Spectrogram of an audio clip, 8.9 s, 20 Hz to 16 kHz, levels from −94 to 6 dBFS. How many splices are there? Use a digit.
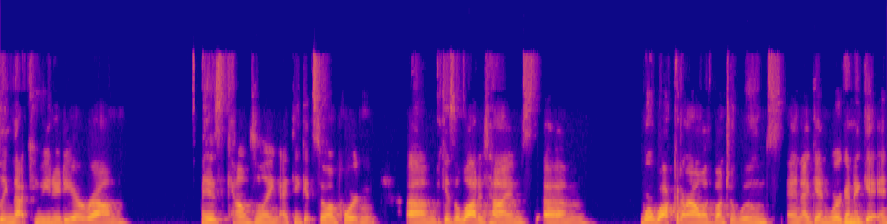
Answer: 0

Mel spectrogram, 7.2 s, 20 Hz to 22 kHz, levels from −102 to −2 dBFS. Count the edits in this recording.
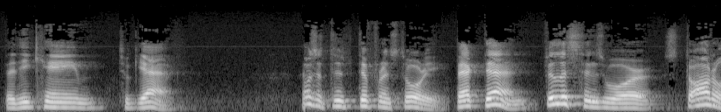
4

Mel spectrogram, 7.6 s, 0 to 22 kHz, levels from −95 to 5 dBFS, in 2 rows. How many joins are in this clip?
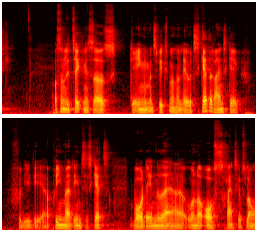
1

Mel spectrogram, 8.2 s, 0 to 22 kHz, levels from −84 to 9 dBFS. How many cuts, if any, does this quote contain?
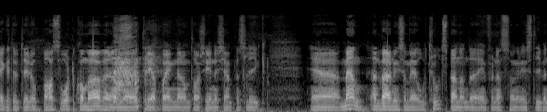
1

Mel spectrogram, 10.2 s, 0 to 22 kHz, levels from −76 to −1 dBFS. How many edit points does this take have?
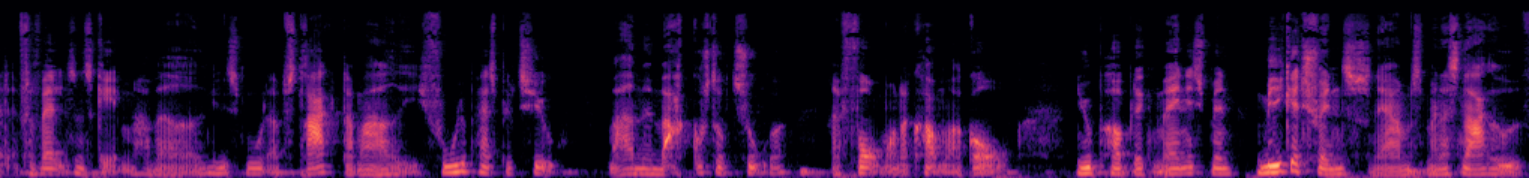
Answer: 1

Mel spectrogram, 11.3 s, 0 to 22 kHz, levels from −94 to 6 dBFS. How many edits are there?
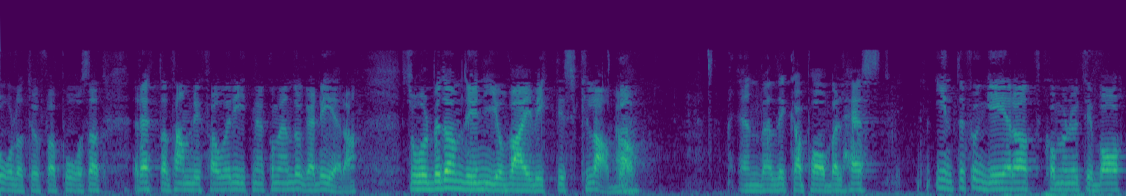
0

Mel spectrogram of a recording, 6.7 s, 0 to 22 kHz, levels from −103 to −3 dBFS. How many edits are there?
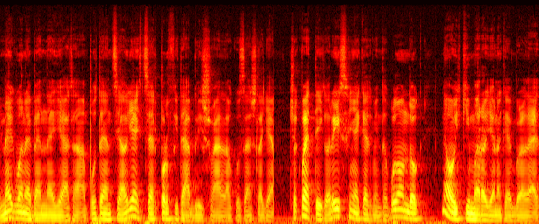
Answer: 0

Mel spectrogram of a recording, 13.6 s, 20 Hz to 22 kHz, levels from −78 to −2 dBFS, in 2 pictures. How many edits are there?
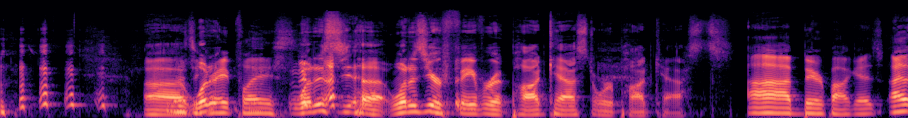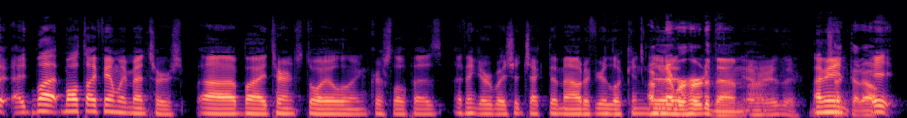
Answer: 1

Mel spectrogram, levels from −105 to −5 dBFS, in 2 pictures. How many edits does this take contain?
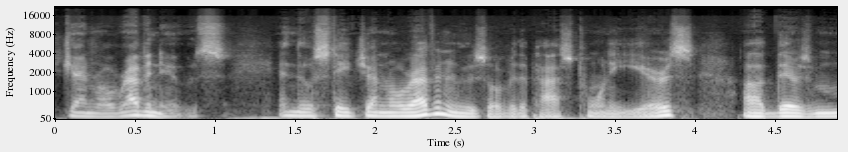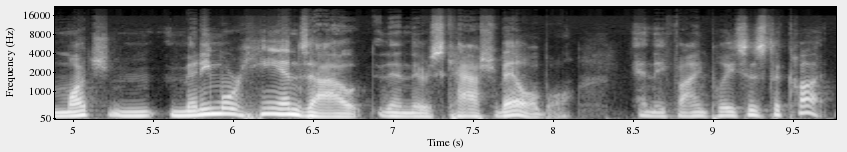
0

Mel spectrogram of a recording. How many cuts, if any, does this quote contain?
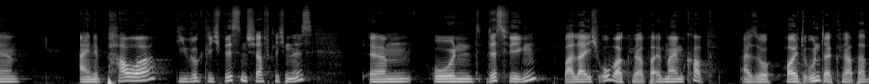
3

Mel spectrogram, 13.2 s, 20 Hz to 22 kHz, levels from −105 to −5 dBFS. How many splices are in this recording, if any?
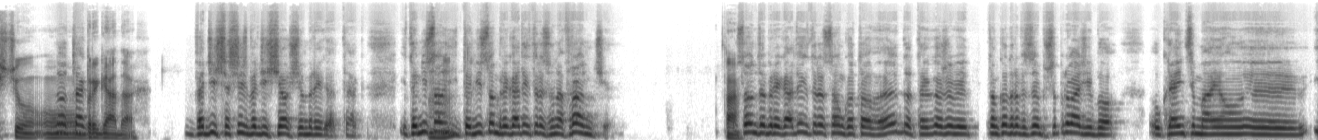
1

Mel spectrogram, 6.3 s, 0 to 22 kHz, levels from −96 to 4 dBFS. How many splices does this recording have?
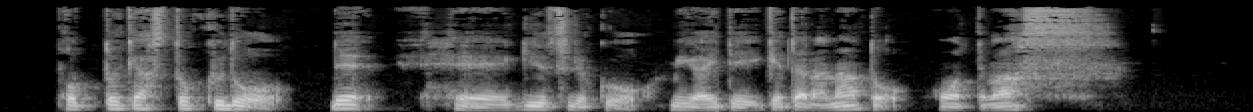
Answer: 1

